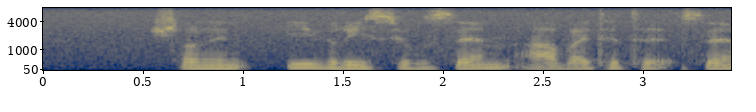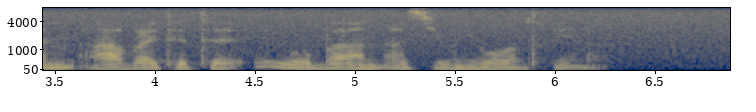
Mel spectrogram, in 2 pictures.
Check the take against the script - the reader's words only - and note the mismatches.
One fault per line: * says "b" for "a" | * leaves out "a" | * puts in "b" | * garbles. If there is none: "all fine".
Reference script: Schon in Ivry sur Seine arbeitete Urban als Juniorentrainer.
* puts in "Seine arbeitete"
